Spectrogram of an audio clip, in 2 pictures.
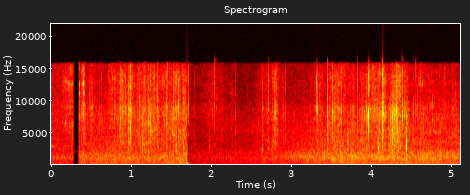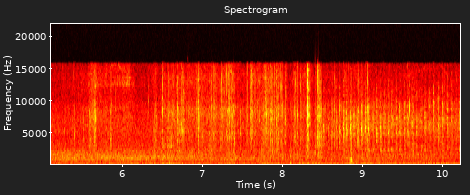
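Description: A sharp knock a little under two seconds in. After it comes a steady low background rumble that builds over the next couple of seconds and then holds, like distant road traffic.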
